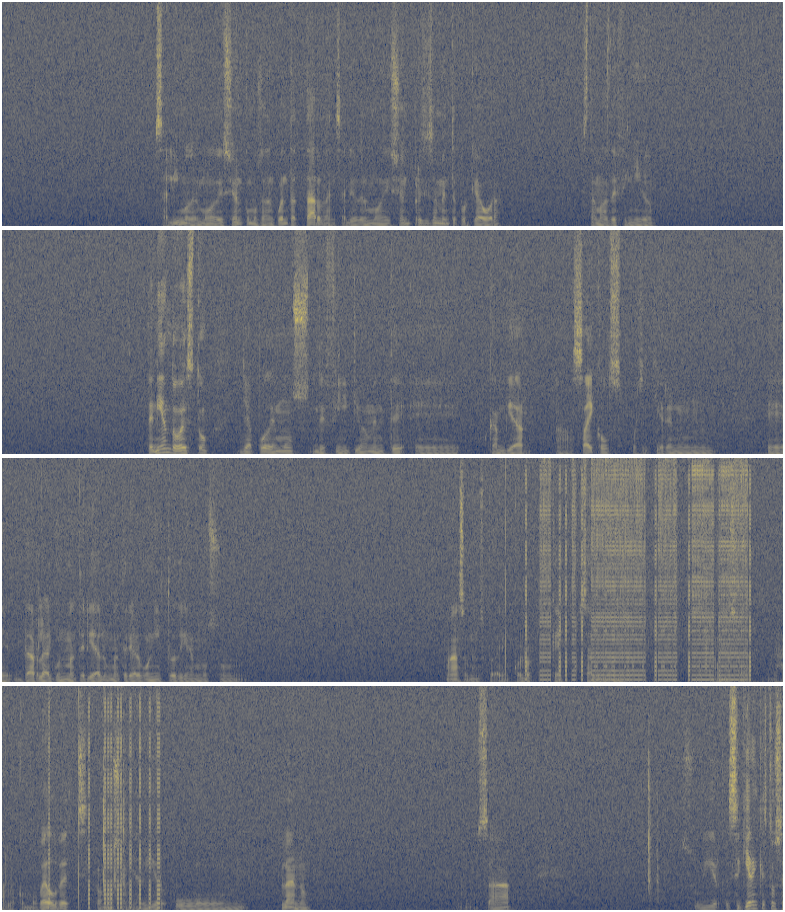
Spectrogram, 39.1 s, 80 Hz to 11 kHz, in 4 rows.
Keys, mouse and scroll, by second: 4.8-5.2 scroll up 2, 5.7-12.0 middle drag, 15.9 click, 17.4 click, 19.1 click, 19.8 click, 21.0 click, 22.3 click, 26.1 click, 28.0 click, 28.9 scroll down 1, 30.7 shift+a, 32.6 click, 33.5-34.5 middle drag, 34.8-36.8 drag, 37.4 s, 38.2 click.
